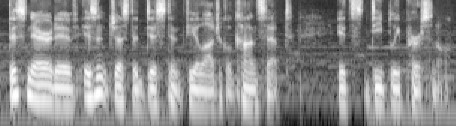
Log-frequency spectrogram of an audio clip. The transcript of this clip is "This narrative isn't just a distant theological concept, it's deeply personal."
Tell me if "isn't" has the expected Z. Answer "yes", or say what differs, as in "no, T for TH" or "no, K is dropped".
yes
